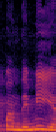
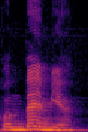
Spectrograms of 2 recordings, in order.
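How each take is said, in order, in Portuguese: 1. Dita com a tonicidade do português. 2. Dita com a tonicidade do espanhol. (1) "mas eu falei pandemia na hora de ler? Não" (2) "Não, pandemia"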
